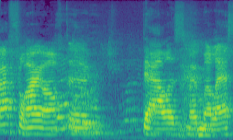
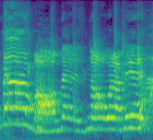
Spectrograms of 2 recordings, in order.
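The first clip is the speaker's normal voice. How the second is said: higher, laughing, exasperated mom; laughing mock protest as mom; 8 semitones higher than usual. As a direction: play the outraged mother, laughing through it. Her mother objects to the ticket.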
